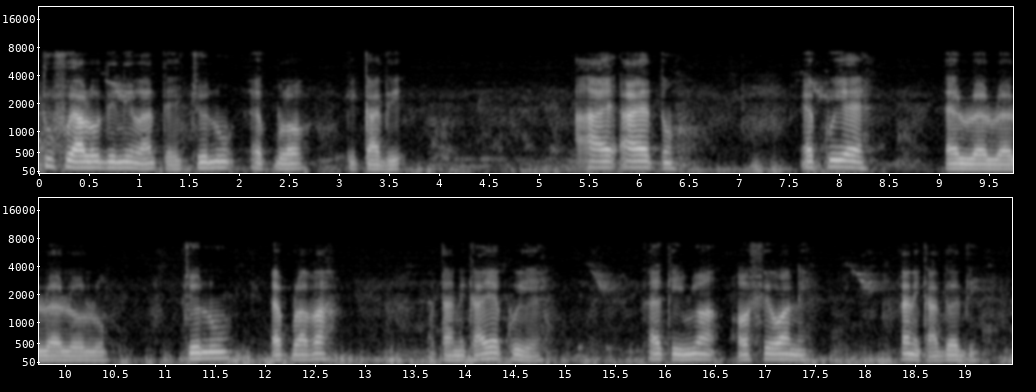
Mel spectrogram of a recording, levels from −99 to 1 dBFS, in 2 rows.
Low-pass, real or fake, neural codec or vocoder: 7.2 kHz; fake; codec, 16 kHz, 16 kbps, FunCodec, trained on Chinese and English, 50 frames a second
